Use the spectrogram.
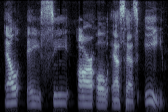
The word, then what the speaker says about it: Lacros: Lacrosse as a sport is spelled Lacrosse. We're going to talk about lacrosse for a Chromebook, which is Lacros, and it stands for Linux and Chrome OS, and that's called lacrosse.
